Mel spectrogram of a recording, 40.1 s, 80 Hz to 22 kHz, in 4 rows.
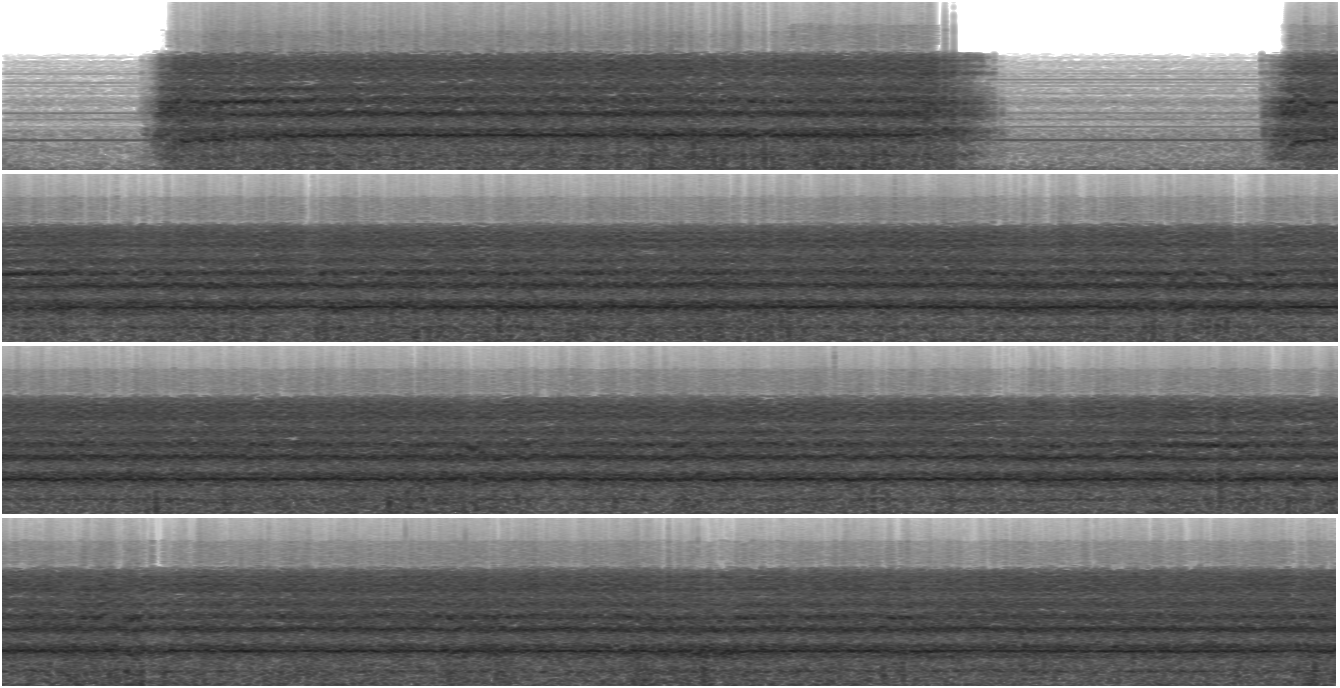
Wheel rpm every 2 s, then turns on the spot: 60, 230, 230, 140, 30, 210, 230, 230, 230, 230, 230, 240, 230, 230, 220, 230, 230, 230, 230, 230.
none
